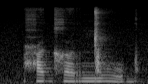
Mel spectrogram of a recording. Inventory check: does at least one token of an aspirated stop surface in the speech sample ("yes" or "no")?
no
